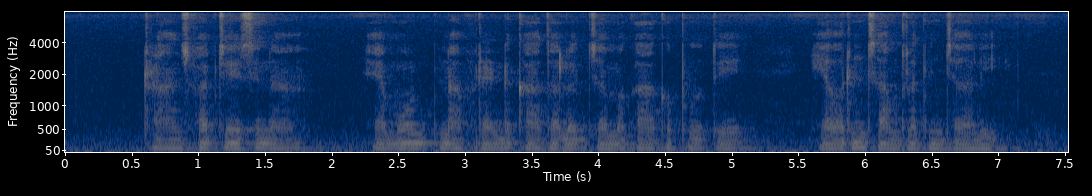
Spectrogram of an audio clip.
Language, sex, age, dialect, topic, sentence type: Telugu, male, 18-24, Utterandhra, banking, question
